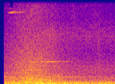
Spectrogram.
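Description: A car driving past on a city street, its tyre and engine noise easing off toward the end, over steady traffic noise.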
